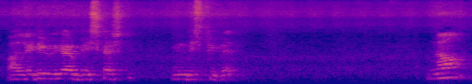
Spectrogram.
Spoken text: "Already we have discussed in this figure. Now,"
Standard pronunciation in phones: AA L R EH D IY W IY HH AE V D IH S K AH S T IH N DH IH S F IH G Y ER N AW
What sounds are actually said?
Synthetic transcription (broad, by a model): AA L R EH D IY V IY HH AE V D IH S K AH S T IH N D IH S P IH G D N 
